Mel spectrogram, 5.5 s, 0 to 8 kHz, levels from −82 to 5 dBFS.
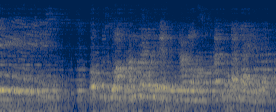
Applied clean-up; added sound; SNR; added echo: neural separator model SepFormer DNS4.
